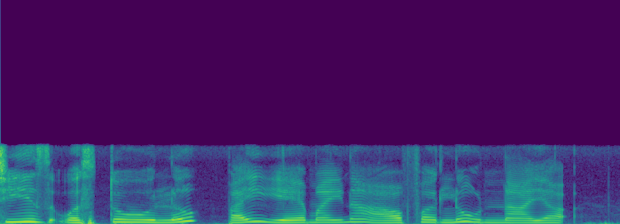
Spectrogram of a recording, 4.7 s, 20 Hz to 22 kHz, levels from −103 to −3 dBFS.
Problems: none marked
